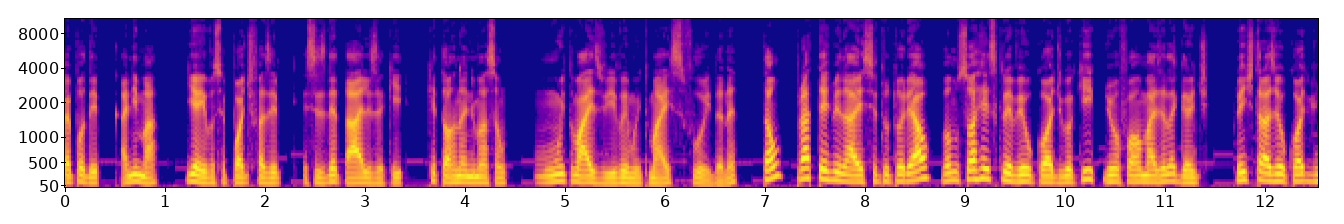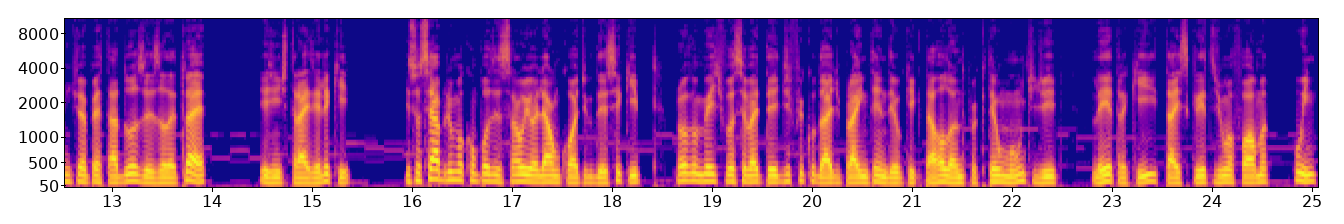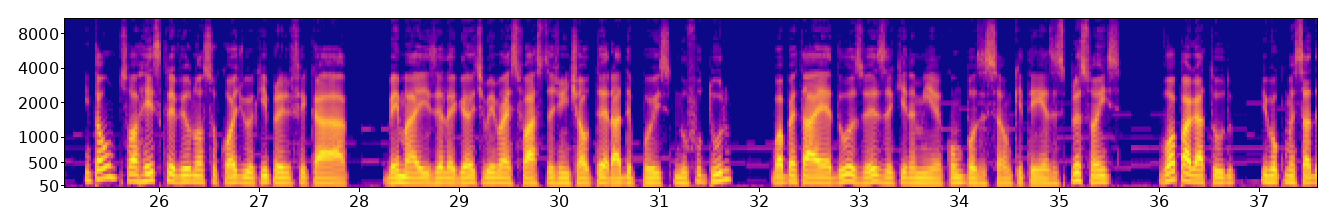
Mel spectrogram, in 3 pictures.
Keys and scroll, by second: 1.6 space, 6.8 space, 13.5 typing, 33.3 typing, 36.8 BackSpace.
